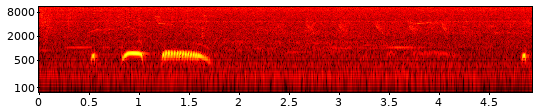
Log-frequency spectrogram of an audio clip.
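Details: Caged spotted dove, a three-month-caged decoy calling wild birds to join: two low coo notes, a short arched one then a longer fuller one, with soft single coos before and after over steady background hiss.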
